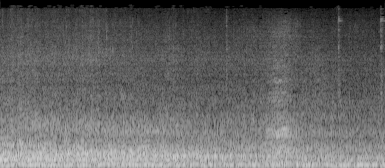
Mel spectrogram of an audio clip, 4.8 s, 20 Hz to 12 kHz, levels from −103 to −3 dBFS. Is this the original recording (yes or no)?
yes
